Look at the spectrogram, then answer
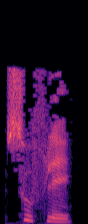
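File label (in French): "soufflé", French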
